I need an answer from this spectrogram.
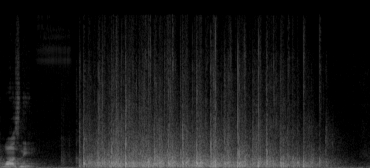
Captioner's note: applause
